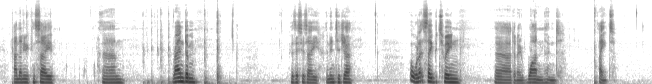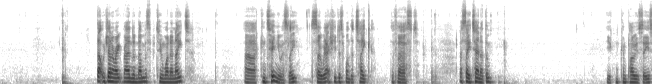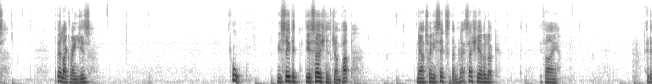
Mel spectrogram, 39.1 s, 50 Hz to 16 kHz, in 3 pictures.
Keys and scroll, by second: 24.6 super+F9, 28.9 ctrl+r.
